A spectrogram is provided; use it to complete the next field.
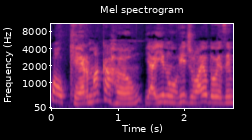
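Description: Here a woman talks at a fairly quick pace with a high pitch. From interior of São Paulo state, Brazil. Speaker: journalist and nutrition YouTuber. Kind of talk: casual podcast interview.

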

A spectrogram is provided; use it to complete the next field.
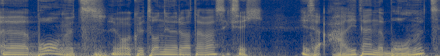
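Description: Lively intonation from a man at a moderate pace, with noticeable background noise. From Belgium, Kempen (Campine). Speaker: maker and electronics hobbyist. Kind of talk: casual interview. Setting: at home in living room.

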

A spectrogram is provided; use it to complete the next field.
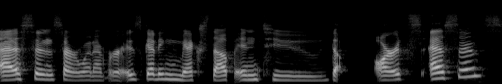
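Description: Over a quiet background, a voice with an American accent has a bright, sharp tone. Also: woman. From Pennsylvania, US. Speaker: animator and compositor. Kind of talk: casual interview chat. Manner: casual, filler-heavy.

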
